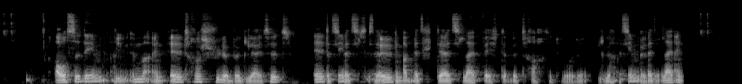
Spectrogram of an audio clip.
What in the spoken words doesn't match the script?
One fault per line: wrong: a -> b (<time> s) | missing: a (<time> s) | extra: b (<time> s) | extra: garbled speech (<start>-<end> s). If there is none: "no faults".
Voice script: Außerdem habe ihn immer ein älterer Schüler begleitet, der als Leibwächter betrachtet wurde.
missing: habe (1.2 s)
extra: garbled speech (3.1-4.3 s)
extra: garbled speech (6.0-6.8 s)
